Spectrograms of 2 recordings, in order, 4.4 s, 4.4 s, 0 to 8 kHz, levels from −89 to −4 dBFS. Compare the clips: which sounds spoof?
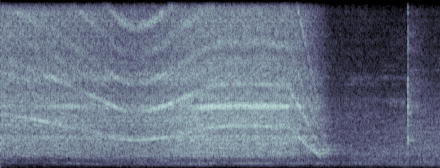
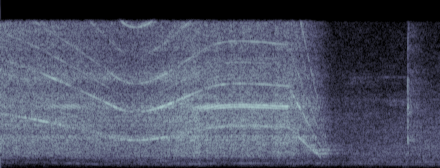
first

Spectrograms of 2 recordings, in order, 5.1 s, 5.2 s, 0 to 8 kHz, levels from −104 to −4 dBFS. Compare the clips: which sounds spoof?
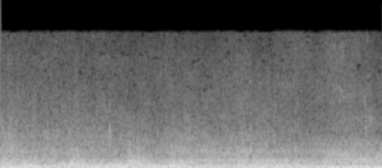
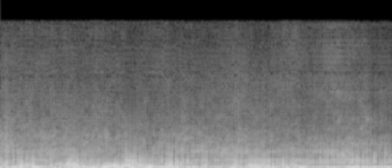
second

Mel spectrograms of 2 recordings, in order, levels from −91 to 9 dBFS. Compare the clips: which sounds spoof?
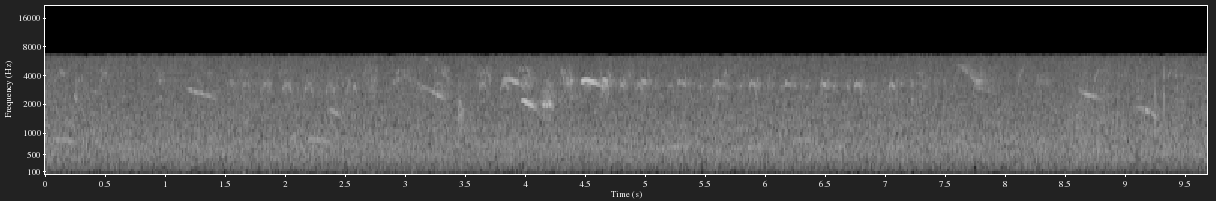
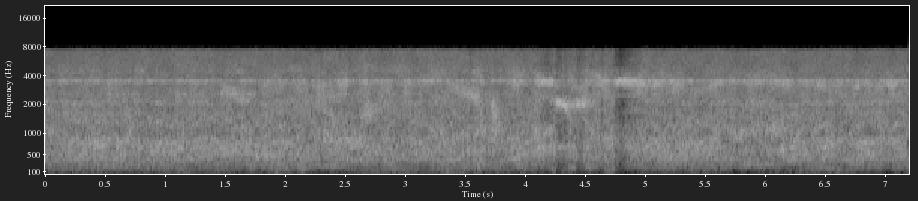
second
